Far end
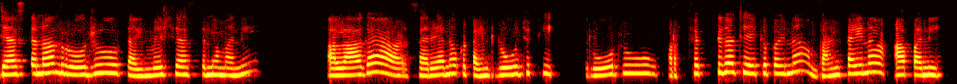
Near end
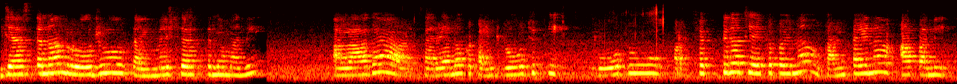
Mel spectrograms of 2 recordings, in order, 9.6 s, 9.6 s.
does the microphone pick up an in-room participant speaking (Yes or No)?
No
